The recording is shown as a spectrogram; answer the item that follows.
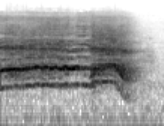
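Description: Harmonica holding one long note that wavers slightly, then bends down in pitch and fades out near the end.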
